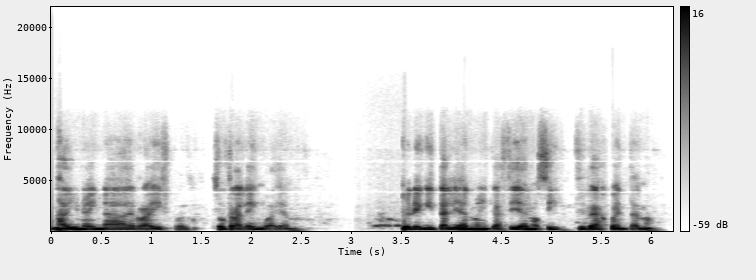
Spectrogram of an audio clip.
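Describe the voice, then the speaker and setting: A brisk, mellow, slightly rough male voice on the low side, captured in poor audio, belongs to a language teacher with a Peruvian Spanish accent. He lectures his class in an explanatory way, checking in with "¿no?" and talking to students directly.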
